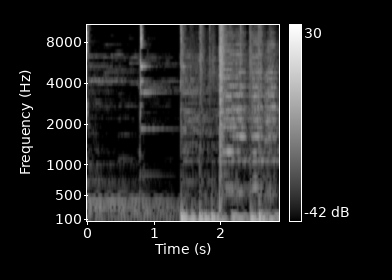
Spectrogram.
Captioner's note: glasses clinking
